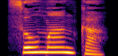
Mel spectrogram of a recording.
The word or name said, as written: ಸೋಮಾಂಕ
